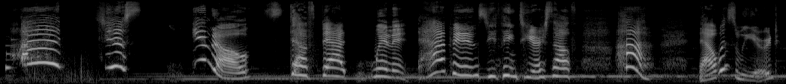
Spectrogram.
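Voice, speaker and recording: A tiny, squeaky girl sprite chirps with curiosity in a video game. The pitch is extremely high and swings up and down in a very lively way. Strong music plays behind the eager, exaggerated voice. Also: slow, exaggerated voice. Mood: awkward, fumbling. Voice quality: squeaky, childlike.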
